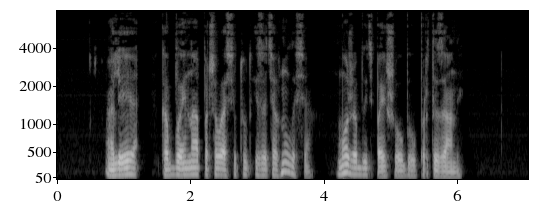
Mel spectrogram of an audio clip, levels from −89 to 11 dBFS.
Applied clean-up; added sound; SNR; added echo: none; none; none; none.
